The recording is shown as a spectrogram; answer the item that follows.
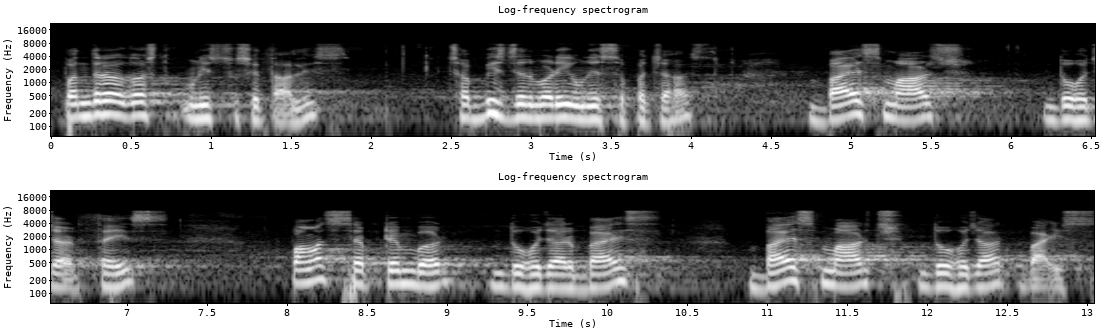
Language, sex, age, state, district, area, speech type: Maithili, male, 30-45, Bihar, Supaul, rural, spontaneous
